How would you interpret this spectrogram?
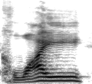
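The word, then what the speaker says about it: Kawhi: George um they got Kawaii uh so it's Kawaii dude uh they he always gone Kawaii it's Kawai kaai uh there's no e at the end there just Kawai that's what I said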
